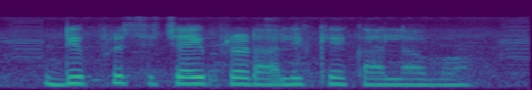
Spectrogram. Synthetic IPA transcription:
ɖɪpɾəsɪt͡ʃːaːipɾɐɽaːlikekalaːʋa

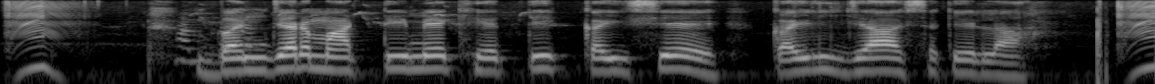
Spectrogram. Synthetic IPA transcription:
bənd͡ʒəɾmaːʈːimẽkʰeːt̪ikəɪse | kəɪld͡ʒasəkeːla

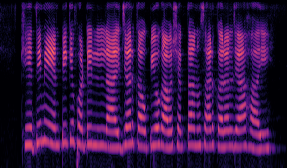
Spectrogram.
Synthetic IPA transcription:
kʰet̪imẽempikefʰəʈilajd͡ʒəɾkaupjoɡaʋəʃjək̚t̪aənusaɾkəɾəld͡ʒaɦəi

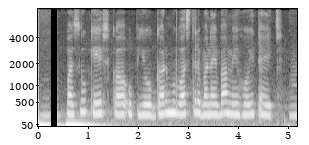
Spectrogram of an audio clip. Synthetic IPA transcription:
pəʃukeːʃkaʊpjoːɡːɐɾmʋəst̪ɾəbənəjbamẽɦoːit̪əɪt͡ʃʰ

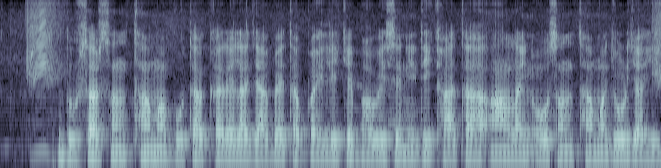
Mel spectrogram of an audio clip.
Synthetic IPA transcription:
d̪uːsəɾsə̃nst̪ʰamãbuːt̪akəɾeːlad͡ʒaːbet̪ɐpəɦɪlikebʱəʋɪsjənid̪ʱikʰaːt̪aɦʔaːnlaːɪnoːsə̃nst̪ʰamə̃d͡ʒuːɽd͡ʒaːɦi

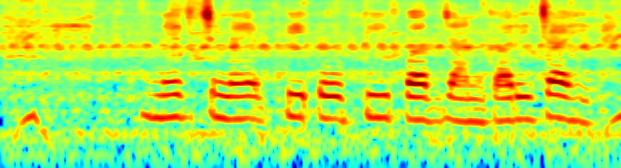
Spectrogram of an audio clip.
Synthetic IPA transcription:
mɪɾt͡ʃmẽpiʔopipɐɾd͡ʒaːnkaːɾit͡ʃaːɦie

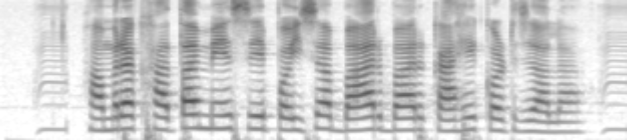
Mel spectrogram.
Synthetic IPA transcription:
həmɾakʰat̪amesepəɪsabaɾbaɾkaɦekəʈd͡ʒala

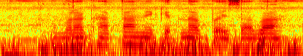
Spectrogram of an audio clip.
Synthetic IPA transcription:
ɦəmɾakʰaːt̪amẽkɪt̪napə̰ɪsabaː

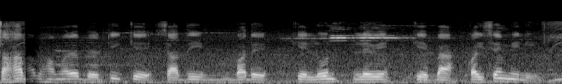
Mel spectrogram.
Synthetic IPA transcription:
saɦabɦəmɾebeʈikesad̪ʱibʌd̪e | kelonlewekebakʌjsemili

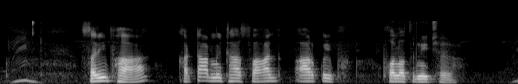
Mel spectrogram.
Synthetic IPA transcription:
səɾipʰa | kəʈːamiʈʰaswalaɾkoi | pʰɔlət̪nit͡ʃʰɛ

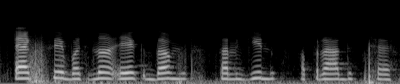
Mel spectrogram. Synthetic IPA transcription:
ʈɛksːebət͡ʃnaʔeːkd̪əmsənɡin | əpɾad̪t͡ʃʰɛ

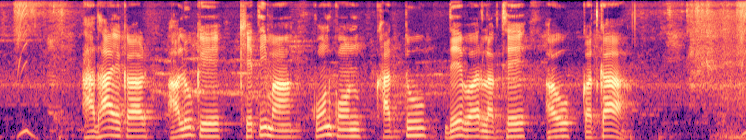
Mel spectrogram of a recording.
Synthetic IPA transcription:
ad̪ʱaekəɽalukekʰet̪imãkonkonkʰat̪ːud̪ebəɾləɡt̪ʰe | əukət̪ka

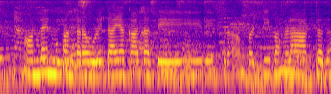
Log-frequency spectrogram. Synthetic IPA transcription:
ɔnlainmukãnt̪ɐɾauɭet̪ajakaːt̪at̪eɾiːt̪ɾa̰bəɖːiːbɐɦɐɭaːɡ̚t̪ɐd̪

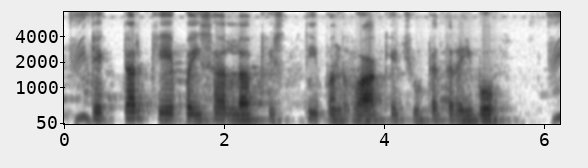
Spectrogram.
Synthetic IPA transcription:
ʈeːk̚ʈəɾkepəɪsaləkʰɪst̪ibə̃nd̪ʱʋaːket͡ʃʰuːʈət̪ɾɐiboː

